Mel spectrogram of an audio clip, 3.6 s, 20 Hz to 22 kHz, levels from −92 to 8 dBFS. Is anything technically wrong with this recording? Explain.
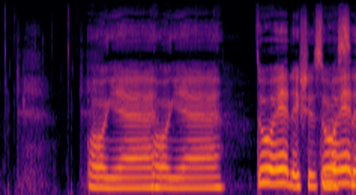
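Yes. A doubled audio track runs throughout: an equally loud, dry copy of the speech trails about 0.7 s behind, likely captured again by a slower path.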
